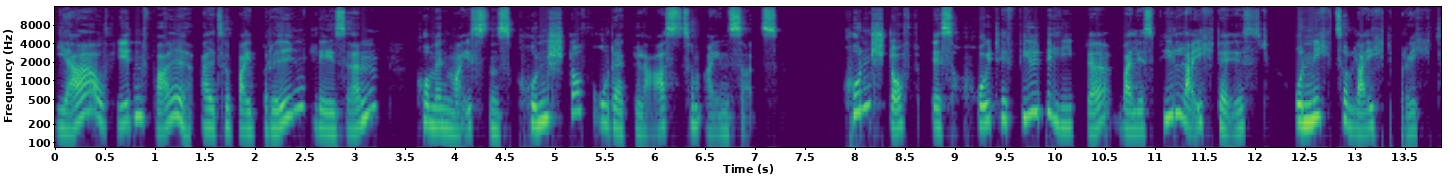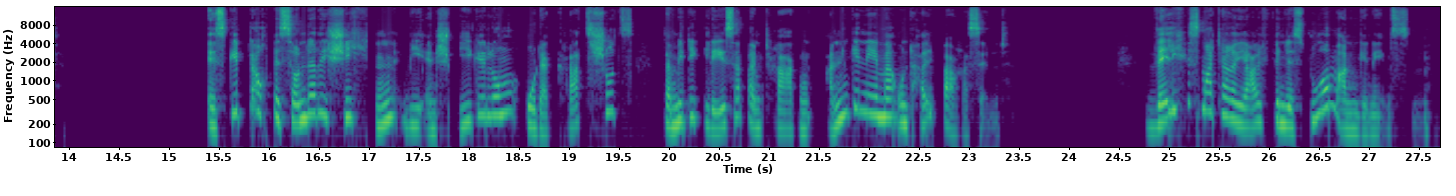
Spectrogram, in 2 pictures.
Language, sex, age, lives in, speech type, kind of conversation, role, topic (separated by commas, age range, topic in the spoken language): German, female, 45-49, United States, read, expert-assistant, expert, Wie funktioniert eine Brille?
